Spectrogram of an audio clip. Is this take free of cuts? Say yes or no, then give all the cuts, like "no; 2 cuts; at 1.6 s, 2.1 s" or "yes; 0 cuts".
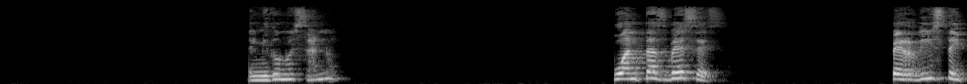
yes; 0 cuts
